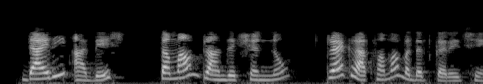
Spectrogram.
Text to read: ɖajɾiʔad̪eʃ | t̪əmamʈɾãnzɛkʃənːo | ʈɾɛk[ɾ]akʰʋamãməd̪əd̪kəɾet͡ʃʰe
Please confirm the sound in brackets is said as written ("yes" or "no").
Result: yes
